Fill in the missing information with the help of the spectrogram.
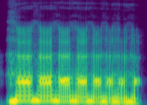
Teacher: Karakternya biasa. Nafasnya karena dia dilafalkan dari pangkal tenggorokan, hak besar itu mengeluarkan nafas yang karakternya biasa.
